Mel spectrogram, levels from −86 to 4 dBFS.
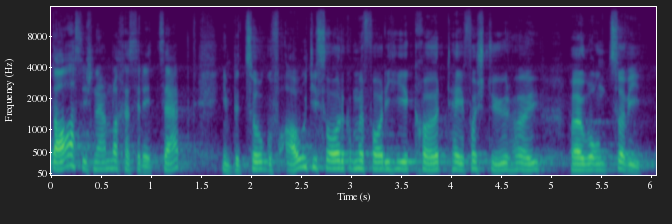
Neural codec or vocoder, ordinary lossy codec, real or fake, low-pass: none; none; real; 14.4 kHz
